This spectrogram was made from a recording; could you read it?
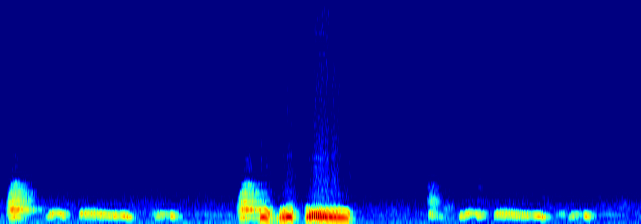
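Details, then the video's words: Spotted dove giving energetic thúc bổi coos. Faint low coos surround one loud, throaty burst of three rolling notes in mid-clip, and the softer coos return afterwards. "tiếng cu gáy thúc bổi cực sung"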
